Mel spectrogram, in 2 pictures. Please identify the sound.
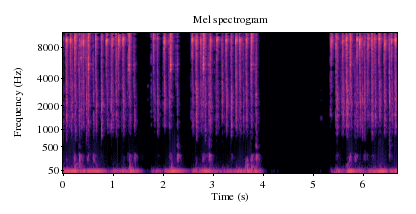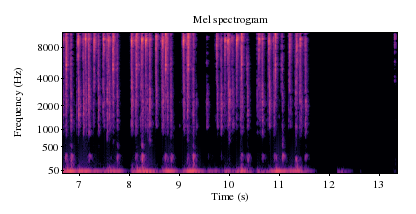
Keyboard Typing
typing, Keyboard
